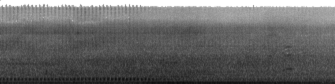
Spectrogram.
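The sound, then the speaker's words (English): A bus engine idles while parked in front of a crosswalk. It makes a steady, low, rumbling drone with a faint higher hum, continuous and even in loudness throughout. “Fucking bus parked right in front of the crosswalk.”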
